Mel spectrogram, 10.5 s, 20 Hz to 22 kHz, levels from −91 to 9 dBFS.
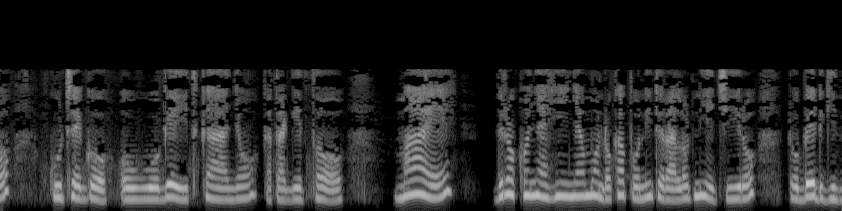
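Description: A dull, grainy hiss sits over the whole of this speech recording. The treble is gone above 6.5 kHz, and what remains of the upper detail has turned rough and noisy. That is likely heavy Vorbis compression at a very low rate, around 17 kbps. At that rate the codec cuts the top band and quantises the remaining high frequencies so coarsely that their fine structure is replaced by noise of similar energy. Five sharp onsets also arrive with a brief hiss ahead of them, and their attacks sound softened. This is pre-echo. It occurs at 2.04 to 2.07 s, at 2.39 to 2.42 s just after "owuog e", at 2.52 s, at 8.19 to 8.21 s between "mondo kapo ni" and "alodni e", and at 10.04 to 10.08 s. Each smear lasts roughly 20 to 35 ms. It arises because the coding noise is spread across a whole transform block, so the quiet stretch just before each attack inherits noise scaled for the loud onset.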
